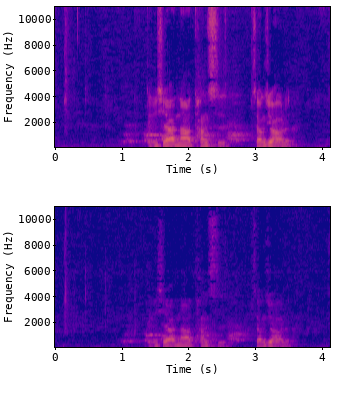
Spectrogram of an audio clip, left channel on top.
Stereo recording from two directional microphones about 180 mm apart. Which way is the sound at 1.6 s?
20° left (ahead or behind).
